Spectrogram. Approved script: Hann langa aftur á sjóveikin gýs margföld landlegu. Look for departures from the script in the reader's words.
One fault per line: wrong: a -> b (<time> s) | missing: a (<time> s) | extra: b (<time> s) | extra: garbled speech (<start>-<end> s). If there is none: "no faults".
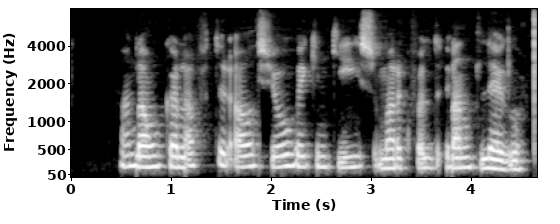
no faults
